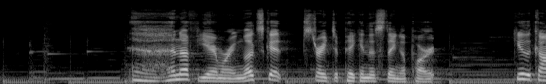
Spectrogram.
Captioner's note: sigh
